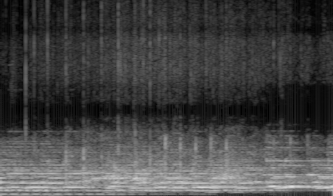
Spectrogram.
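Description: Balinese gong kebyar gamelan playing: bronze metallophones and gongs ring in many held tones, with quick struck notes over them. A low sustained tone drops out about two-thirds of the way through.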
